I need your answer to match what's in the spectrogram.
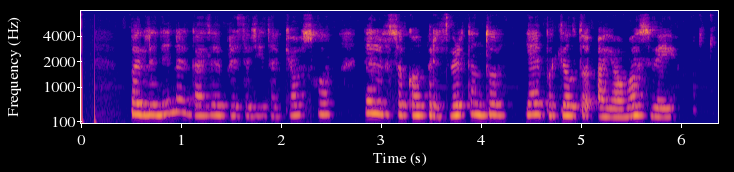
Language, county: Lithuanian, Kaunas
